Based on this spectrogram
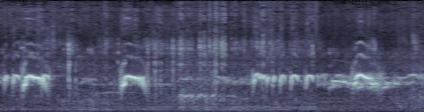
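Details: Local contest zebra dove recorded to encourage other birds to sing, with a few sparse arched coos and softer wavering notes over a murmuring background.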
